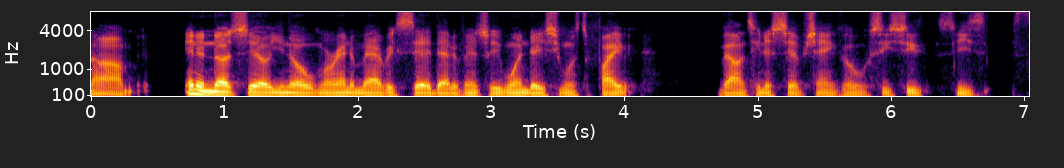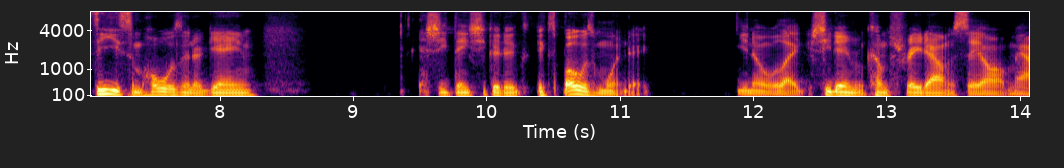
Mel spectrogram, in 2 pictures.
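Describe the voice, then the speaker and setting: Low-pitched man, laid-back podcast host, fillers everywhere, dry room. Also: darkish tone, no room sound. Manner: conversational, many fillers like "you know" and "like"; reads quotes aloud then comments. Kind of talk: casual solo podcast commentary.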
